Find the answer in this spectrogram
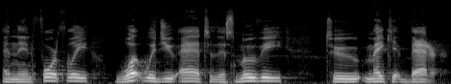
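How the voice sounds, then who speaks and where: A man's voice: mid-range voice, moderate pace, warm tone. A man hosting a casual podcast, introducing guests in a loose, jokey way with plenty of fillers. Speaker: podcast host.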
